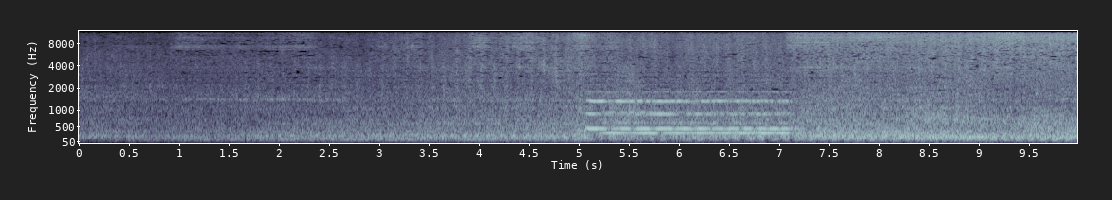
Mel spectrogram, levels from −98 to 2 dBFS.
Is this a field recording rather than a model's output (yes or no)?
yes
